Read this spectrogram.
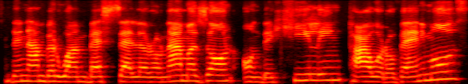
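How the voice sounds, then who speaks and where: This guest author from Italy has a medium-pitched, somewhat bright voice and talks at a moderate pace. Her Italian accent comes through as she earnestly responds to interview questions, breaking into soft laughter between points.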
